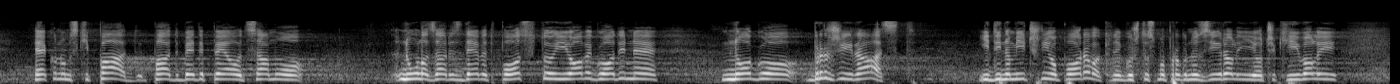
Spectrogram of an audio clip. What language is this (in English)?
Serbian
